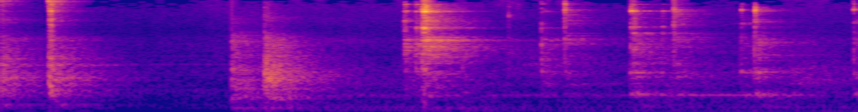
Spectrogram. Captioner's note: quiet clatter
